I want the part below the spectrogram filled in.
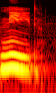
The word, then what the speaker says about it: knead: It sounds exactly like the word need.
